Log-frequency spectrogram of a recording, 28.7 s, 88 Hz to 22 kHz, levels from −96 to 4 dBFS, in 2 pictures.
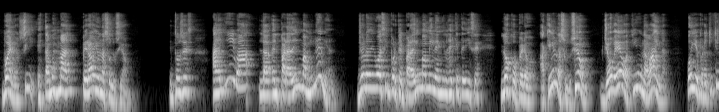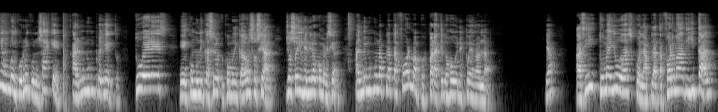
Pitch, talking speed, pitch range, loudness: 225 Hz, 165 wpm, 195-255 Hz, -17 LUFS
